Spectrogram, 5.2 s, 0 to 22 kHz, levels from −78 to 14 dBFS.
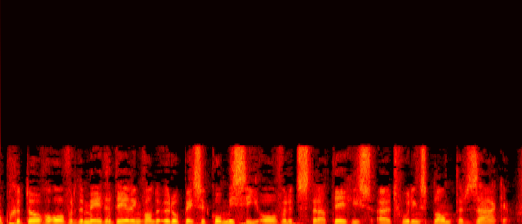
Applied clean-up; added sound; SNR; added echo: none; none; none; none.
